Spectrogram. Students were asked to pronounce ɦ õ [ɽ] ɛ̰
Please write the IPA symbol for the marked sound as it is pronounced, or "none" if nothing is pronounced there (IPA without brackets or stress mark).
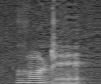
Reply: ɖ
